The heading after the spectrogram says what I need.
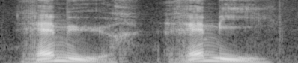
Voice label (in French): "raimure", patois jura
